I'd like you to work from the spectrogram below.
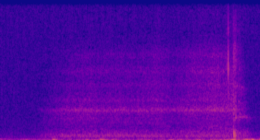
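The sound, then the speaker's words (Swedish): A long, slow inhalation drawn in through the nose during a guided relaxation exercise, a soft airy hiss that swells gradually over a couple of seconds, fairly quiet, ending with a faint click. “Så vi andas in.”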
